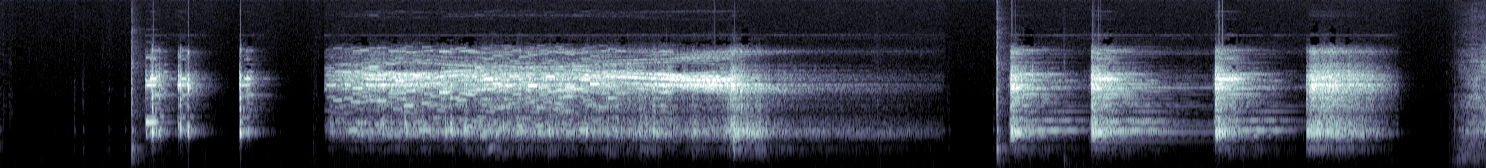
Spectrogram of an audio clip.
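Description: Electronic lights-and-sounds effects from a Minions Mega Transformation Chamber toy's small speaker. A few short blips come first, then one long musical transformation effect that fades away, then four short sound clips near the end.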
